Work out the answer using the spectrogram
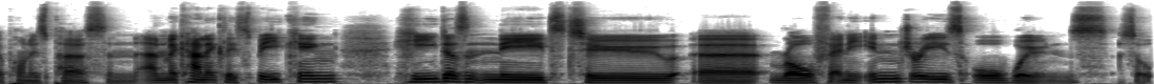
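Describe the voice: Slow in pace, the voice has a clear, smooth tone that is also bright and sharp, with ordinary pitch variation. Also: man.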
